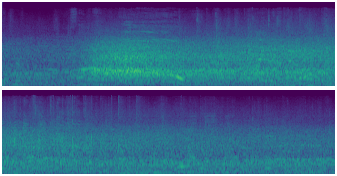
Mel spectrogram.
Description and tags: Football-match Crowd Cheer Ambience .stereo
Starts and builds with a cheer that is rather distant.
Recording of the football game at Wimbledon Stadium, sitting in the upper stands so the main body of the cheering crowd is rather distant leading to some losses in the high frequency bands.
Recorded in stereo with spaced A/B Omni
soccer, cheers, fans, shouting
